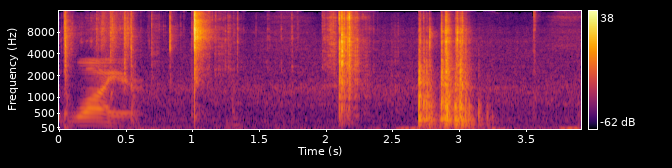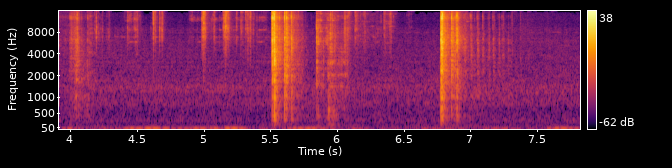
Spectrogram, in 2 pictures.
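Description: Small metal parts click and clink in hands.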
